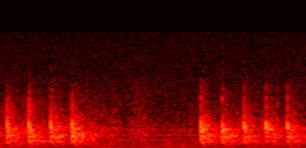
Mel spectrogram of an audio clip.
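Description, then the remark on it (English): Police officers knock firmly on the door of an escaped convict's room at a rooming house in Sacramento's Tenderloin: a quick burst of four raps, a pause of nearly a second, then a second, longer volley of about six raps. No voices. “Chief McShane leads the officers who surround the place and finally approach the door of the escaped convict's room.”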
